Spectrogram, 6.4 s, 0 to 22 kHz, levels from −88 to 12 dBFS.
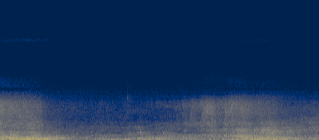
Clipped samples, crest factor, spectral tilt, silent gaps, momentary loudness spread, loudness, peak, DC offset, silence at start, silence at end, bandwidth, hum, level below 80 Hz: under 0.1%; 18 dB; -6.5 dB/octave; none; 15 LU; -26 LUFS; -8 dBFS; under 0.1%; 0 s; 0 s; 8 kHz; none; -44 dBFS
